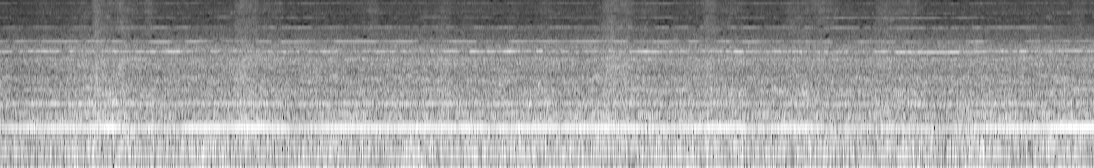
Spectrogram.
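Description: Rainbow water-filtration vacuum cleaner running steadily while its hose cleans a chair: an even rush of air over a constant motor whine.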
